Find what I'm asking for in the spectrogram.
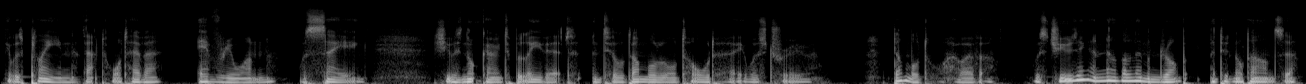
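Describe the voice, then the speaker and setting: A man narrates a bedtime story as soft ASMR, at times in a whisper. His voice is mellow and creaky, captured very close and dry. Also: fairly low pitch, steady tone, normal speed, no room sound. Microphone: close microphone in a dry space.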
